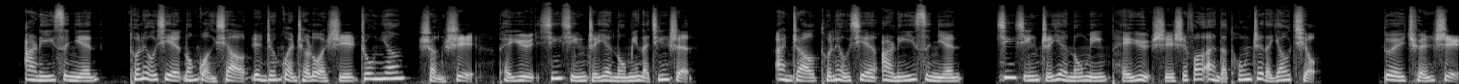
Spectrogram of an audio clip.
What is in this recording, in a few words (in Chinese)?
女 新闻专题 官方 工作汇报; 女11-洪亮激情; 沉稳大气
